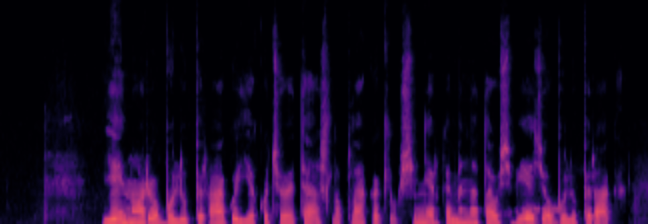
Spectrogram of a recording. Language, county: Lithuanian, Telšiai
